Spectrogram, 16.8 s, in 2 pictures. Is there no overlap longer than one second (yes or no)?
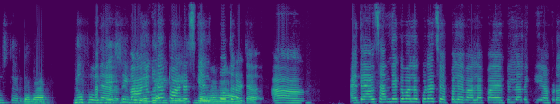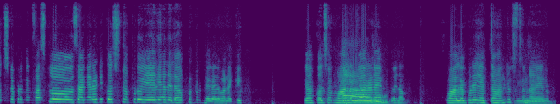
no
